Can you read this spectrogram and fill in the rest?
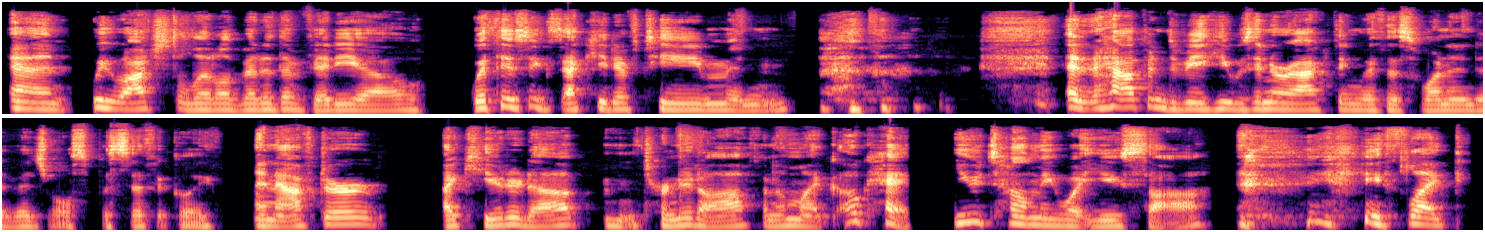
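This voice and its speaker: A woman executive coach telling stories as a podcast guest, animated and laughing often. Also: sits low, normal speed.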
